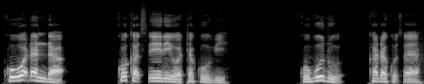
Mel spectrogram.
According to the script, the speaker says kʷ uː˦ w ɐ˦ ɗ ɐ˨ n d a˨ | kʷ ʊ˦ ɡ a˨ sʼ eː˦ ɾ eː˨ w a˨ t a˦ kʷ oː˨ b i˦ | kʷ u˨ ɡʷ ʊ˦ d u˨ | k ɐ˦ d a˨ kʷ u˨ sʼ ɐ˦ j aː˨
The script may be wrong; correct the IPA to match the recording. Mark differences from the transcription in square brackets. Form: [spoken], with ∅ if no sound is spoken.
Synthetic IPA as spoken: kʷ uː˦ w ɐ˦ ɗ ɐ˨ n d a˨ | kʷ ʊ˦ [k] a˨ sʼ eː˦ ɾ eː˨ w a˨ t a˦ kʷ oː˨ b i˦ | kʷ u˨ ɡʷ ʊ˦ d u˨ | k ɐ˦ d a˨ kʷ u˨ sʼ ɐ˦ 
